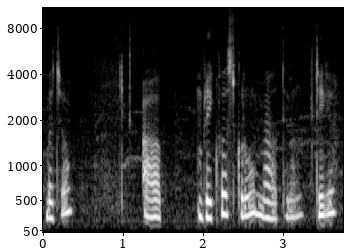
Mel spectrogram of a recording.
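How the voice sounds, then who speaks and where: A woman voicing a withdrawn adult woman who speaks softly and low, gentle with the child. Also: fairly even intonation, normal speed, creaky, breathy edge, exaggerated voice. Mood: tender. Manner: soft, low and hushed.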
